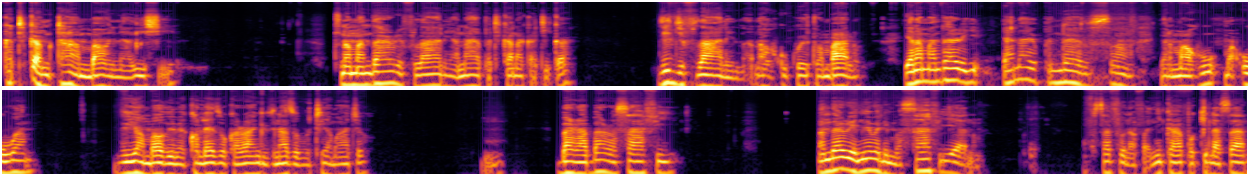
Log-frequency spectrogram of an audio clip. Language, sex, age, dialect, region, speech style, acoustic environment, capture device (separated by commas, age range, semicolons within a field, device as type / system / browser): Swahili, male, 18-24, Kenya - Mombasa, Kenya, stressed; focused, silence, mobile / Linux / Chrome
